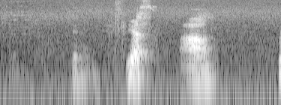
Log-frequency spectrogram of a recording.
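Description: An elderly woman speaks warmly over an online call.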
